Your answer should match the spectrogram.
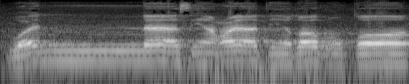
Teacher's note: عین کو ایک الف کی مقدار کھینچ کر پڑھیں گے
